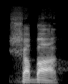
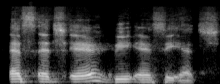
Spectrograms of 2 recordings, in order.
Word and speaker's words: shabach: Fourth word is shabak. Shabak. So when you say the last syllable, it should kind of come from your epiglottis. Okay. Okay. Shabak. Careful. Okay. SHABACH.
